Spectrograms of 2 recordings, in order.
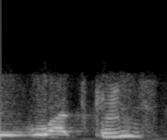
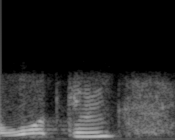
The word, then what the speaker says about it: Watkins: Ollie Watkins, también aquí le dicen la W, la pronuncian como B, por eso le digo Ollie Watkins, pero en inglés sería ser Ollie Watkins o Watkins,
